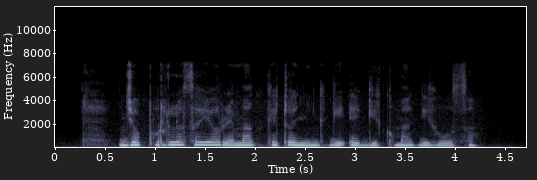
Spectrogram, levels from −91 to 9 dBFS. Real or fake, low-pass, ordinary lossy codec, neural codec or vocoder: real; 7.2 kHz; none; none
